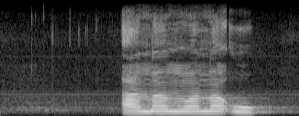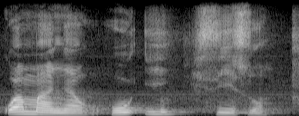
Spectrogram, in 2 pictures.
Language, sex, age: Venda, male, 23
